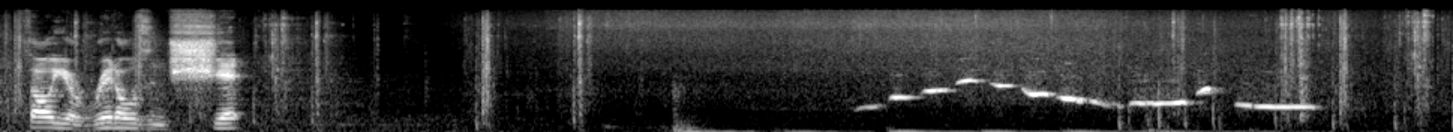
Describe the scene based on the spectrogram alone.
A person talks about making riddles as a whistling noise is heard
